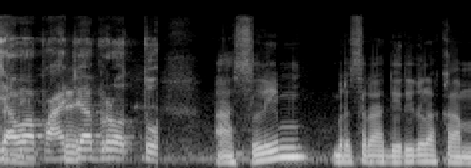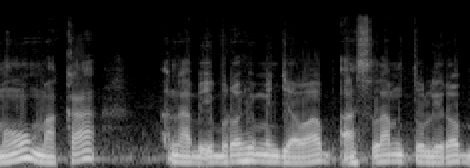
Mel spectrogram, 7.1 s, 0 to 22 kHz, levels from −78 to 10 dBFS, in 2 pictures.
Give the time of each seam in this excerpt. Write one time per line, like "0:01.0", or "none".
0:01.2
